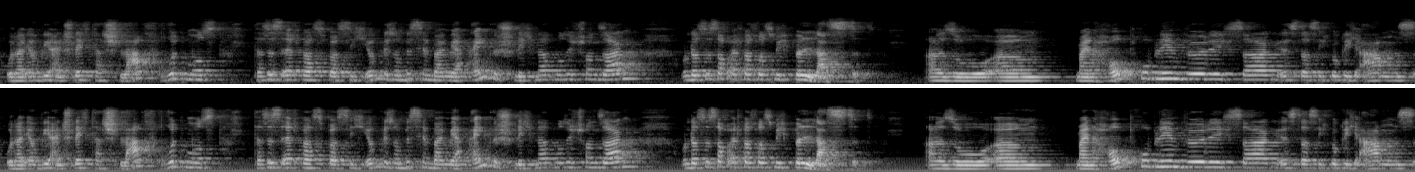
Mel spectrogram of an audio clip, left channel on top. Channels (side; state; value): right; noise; hum, 21 dB below the sound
